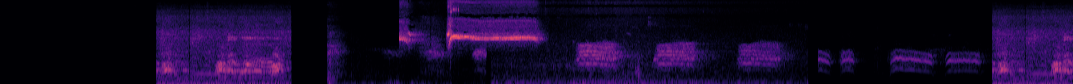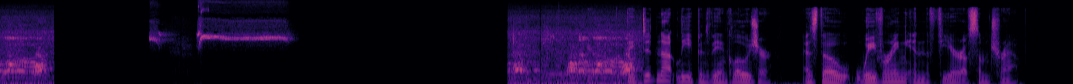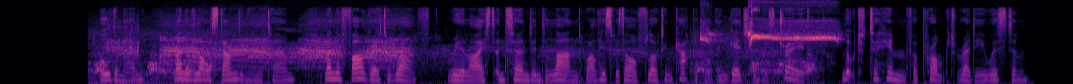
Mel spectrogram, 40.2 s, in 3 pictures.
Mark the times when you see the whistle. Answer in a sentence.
You can hear the whistle from 5.0 to 6.8 s, from 15.2 to 17.1 s and from 35.5 to 37.4 s.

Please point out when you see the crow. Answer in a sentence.
The crow can be heard from 4.0 to 12.4 s and from 28.1 to 36.6 s.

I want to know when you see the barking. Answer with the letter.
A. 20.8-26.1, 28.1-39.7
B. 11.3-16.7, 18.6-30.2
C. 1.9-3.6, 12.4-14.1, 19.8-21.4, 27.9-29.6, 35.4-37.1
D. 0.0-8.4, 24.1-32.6
C.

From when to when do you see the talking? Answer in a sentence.
You can hear the talking from 20.8 to 26.1 s and from 28.1 to 39.7 s.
